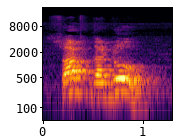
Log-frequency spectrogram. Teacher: यहां पर शट पर अधिक जोर है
